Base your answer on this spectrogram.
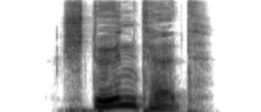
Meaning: inflection of stöhnen: 1. second-person plural preterite 2. second-person plural subjunctive II
- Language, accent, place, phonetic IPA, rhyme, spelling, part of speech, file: German, Germany, Berlin, [ˈʃtøːntət], -øːntət, stöhntet, verb, De-stöhntet.ogg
